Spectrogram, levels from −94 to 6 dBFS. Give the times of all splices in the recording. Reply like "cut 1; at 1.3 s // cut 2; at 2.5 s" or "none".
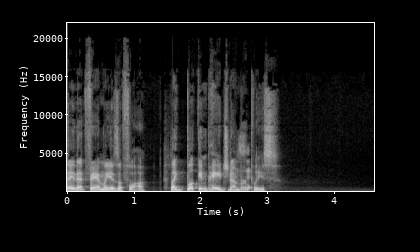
cut 1; at 1.4 s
